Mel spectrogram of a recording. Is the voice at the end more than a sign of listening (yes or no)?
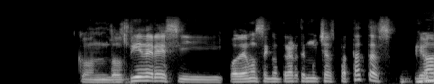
yes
